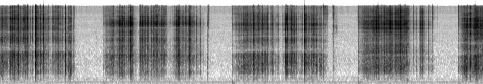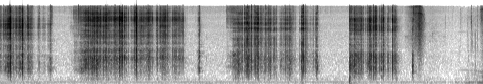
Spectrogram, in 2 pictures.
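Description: Flat metal tool scraping and cutting through packed coloured sand, a crunchy grating sound. About nine slow strokes, each a second or two long, with short pauses between them.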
